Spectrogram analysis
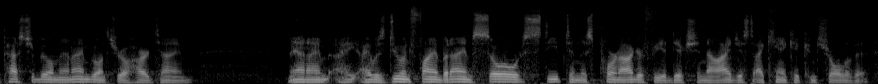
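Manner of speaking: low, subdued admission of struggle; lightly acted troubled confession. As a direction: confess quietly to your pastor, a bit defeated. Imagined congregant confessing to pastor.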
